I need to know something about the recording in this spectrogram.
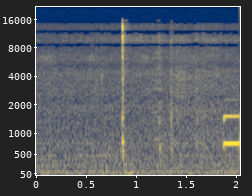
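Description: A single sharp click as a new 10-amp fuse is pressed into the Kia Sorento's interior fuse box. Near the end the car's electronic warning chime starts, a steady beep tone: power is back on the circuit whose blown fuse had left the clock and dash lights dead.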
